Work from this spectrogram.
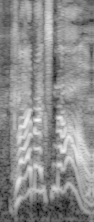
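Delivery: high, slow shout with Hungarian accent.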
